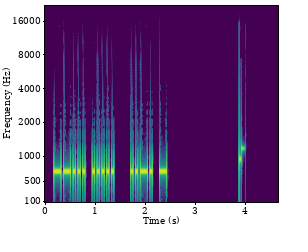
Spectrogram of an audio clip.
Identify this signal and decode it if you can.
Morse code, heard as a keyed tone, about 25 wpm, 700 Hz. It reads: 75 FT
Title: Practice QSO - Exchange 2 - Info - 25wpm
